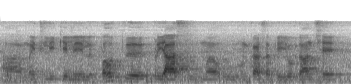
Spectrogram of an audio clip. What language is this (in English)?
Maithili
